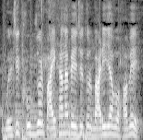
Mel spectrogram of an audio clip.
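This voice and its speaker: A high-voiced young man with a West Bengal accent hosts casual prank calls. He is cheeky and keeps pressing with a straight face, with clear music running behind him. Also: steady tone, fairly quick. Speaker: prank caller and video host. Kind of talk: casual prank phone call chat. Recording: loud music under the voice.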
